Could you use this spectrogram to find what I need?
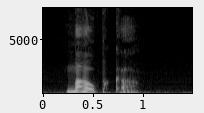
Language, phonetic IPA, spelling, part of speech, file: Polish, [ˈmawpka], małpka, noun, Pl-małpka.ogg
